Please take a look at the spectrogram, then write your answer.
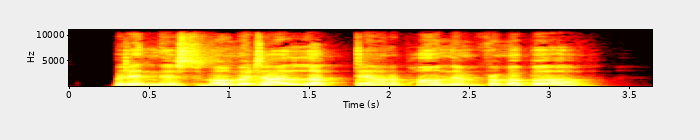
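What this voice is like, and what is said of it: Usual voice. Nothing is said of it.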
